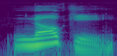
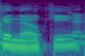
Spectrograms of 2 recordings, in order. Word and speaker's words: gnocchi: You know, they certainly could have avoided a lot of that trouble, though, if instead of eating that gnocchi that was... – None of you can pronounce that. It's hilarious to me. – I call it gnocchi. – You're all wrong. – Gnocchi.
